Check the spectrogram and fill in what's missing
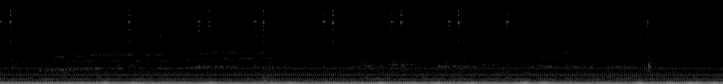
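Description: Soft, regular computer mouse clicks while classifying cloud areas in Google Earth Engine, a dozen or so evenly spaced sharp ticks over a steady low hum, fairly quiet and close.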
